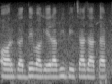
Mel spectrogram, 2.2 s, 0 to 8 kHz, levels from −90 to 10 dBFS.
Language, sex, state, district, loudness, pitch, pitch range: Hindi, female, Jharkhand, Deoghar, -15 LUFS, 190 Hz, 185-195 Hz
